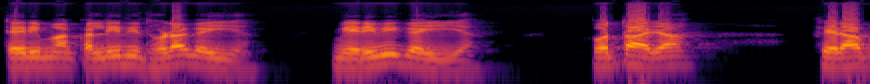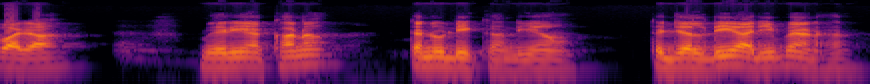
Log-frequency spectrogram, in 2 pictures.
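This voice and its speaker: A man playing a gentle, consoling elder brother. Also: mid-range voice, fairly even intonation, a little fast, long pauses, clean tone, lightly acted. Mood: coaxing. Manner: soothing and coaxing. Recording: slightly dull recording.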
